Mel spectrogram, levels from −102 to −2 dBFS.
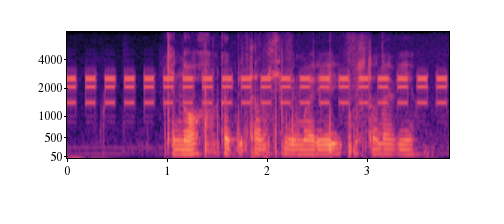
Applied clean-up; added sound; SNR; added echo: none; Telephone; 3 dB; none.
